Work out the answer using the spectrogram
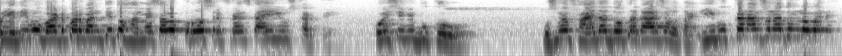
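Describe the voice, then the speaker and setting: Man teacher with a high voice, patient step-by-step explainer, miked from a little distance in a classroom. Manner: explains step by step, often checks understanding with "ठीक है". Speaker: computer teacher. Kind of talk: classroom software lesson. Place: classroom with students present.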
